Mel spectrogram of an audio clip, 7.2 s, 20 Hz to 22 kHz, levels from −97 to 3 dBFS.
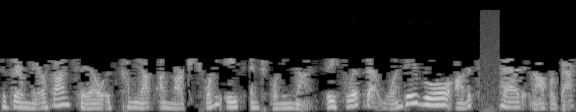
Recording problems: garbled, watery; badly; nothing above 3 kHz
audio cutting out; filled with static; at 6 s

